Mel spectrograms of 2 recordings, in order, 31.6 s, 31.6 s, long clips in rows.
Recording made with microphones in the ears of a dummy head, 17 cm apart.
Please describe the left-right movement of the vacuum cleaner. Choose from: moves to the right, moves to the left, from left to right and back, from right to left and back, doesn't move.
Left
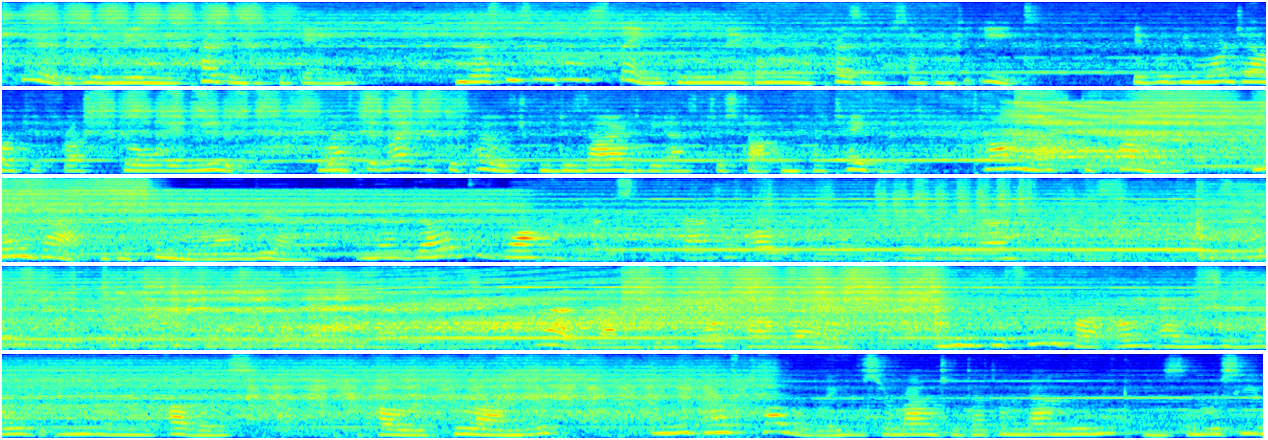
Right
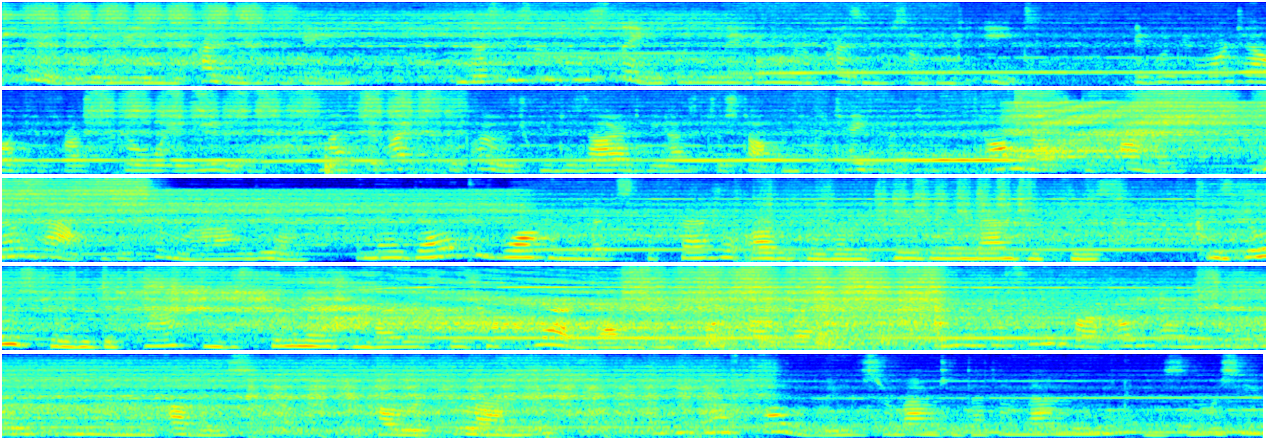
from right to left and back.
